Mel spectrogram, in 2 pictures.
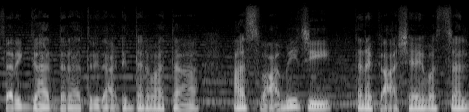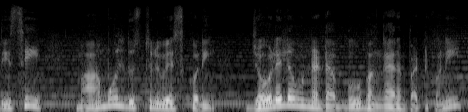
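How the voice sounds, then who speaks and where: A man's voice: mid-range voice, very animated, moderate pace, warm tone, faint music behind. A man telling a scripted moral tale as storyteller.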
